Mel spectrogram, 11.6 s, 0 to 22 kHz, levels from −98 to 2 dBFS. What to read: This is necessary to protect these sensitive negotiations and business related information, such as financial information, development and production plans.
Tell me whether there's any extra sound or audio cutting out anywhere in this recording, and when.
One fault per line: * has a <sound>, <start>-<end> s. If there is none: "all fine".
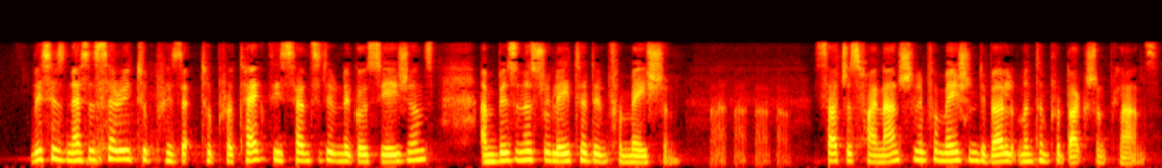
* has a laugh, 7.1-7.9 s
